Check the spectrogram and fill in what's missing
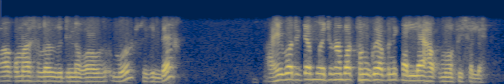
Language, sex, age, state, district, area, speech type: Assamese, male, 30-45, Assam, Golaghat, urban, conversation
